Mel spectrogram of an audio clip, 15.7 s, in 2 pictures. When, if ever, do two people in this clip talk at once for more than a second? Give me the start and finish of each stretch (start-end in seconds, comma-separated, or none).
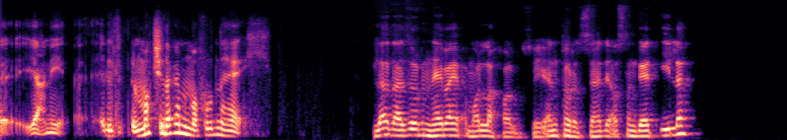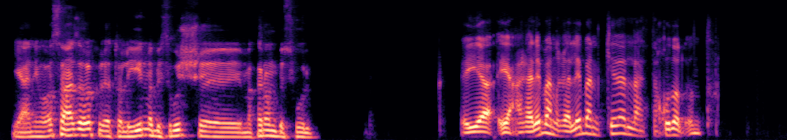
none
